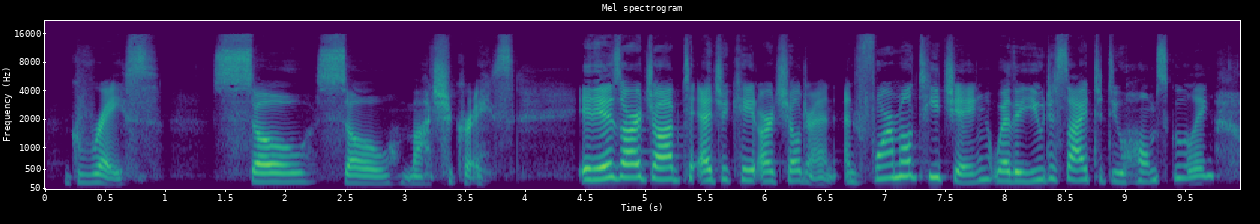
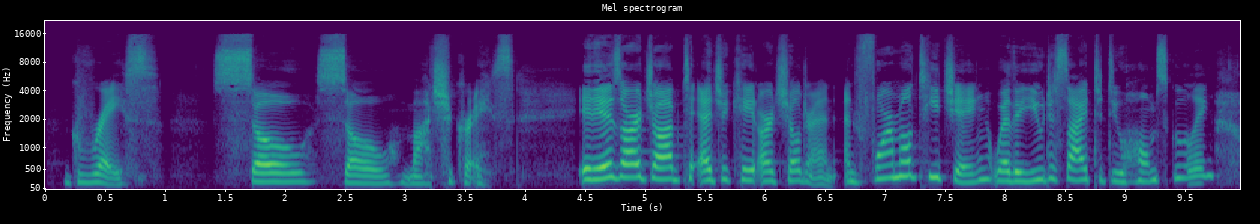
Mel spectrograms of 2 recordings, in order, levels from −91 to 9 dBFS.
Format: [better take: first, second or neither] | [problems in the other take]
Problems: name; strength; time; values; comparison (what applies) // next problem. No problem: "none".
second | thin; very slightly; fading below 300 Hz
